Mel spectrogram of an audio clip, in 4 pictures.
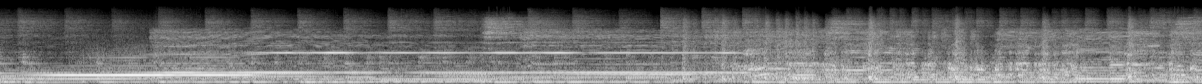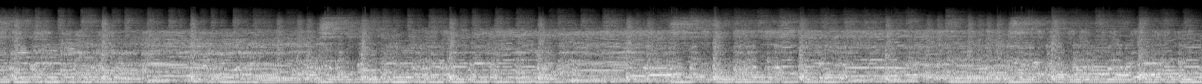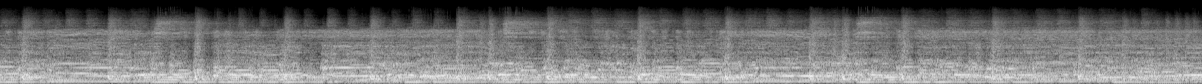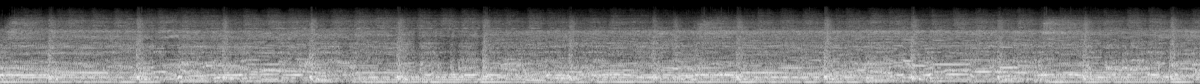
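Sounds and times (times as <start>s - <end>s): bass guitar: 0.0s - 48.0s
drum kit: 0.0s - 48.0s
electric guitars: 0.0s - 48.0s.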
